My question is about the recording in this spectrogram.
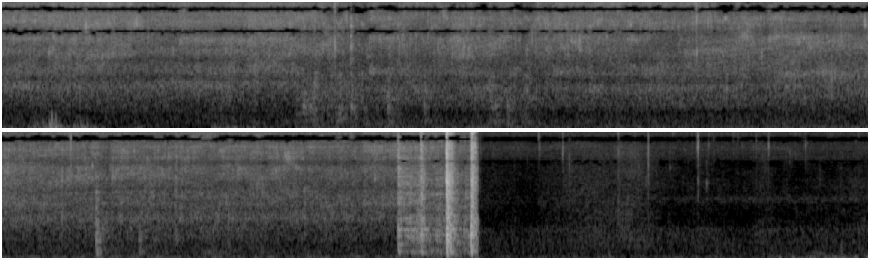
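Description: Thick steak sizzling on a small grill over a charcoal fire, a steady hiss with faint scattered ticks. Near the end comes a brief loud clatter of clicks, then the hiss stops and it goes quiet.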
